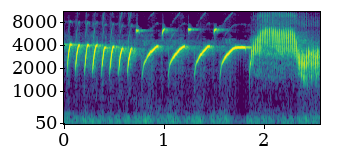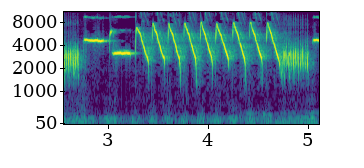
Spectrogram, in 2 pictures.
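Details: Belgian canary song used for training non-singing canaries: a fast series of rising notes slowing into longer upslurs, a brief buzzy burst, level whistles, then rapid descending whistles.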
